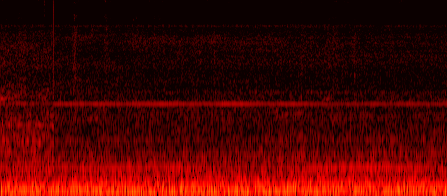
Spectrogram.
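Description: Airliner jet engines heard inside the passenger cabin during takeoff: a loud, steady low rumble with a thin steady whine on top. There is a single faint click about half a second in.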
